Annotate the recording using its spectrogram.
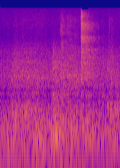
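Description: Steel swords meeting in a bind: a short, sharp metallic scrape of blade on blade about a second and a half in, with softer movement sounds before it.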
